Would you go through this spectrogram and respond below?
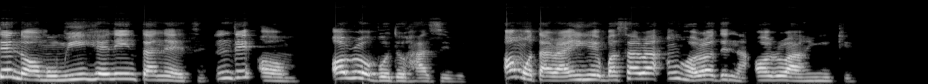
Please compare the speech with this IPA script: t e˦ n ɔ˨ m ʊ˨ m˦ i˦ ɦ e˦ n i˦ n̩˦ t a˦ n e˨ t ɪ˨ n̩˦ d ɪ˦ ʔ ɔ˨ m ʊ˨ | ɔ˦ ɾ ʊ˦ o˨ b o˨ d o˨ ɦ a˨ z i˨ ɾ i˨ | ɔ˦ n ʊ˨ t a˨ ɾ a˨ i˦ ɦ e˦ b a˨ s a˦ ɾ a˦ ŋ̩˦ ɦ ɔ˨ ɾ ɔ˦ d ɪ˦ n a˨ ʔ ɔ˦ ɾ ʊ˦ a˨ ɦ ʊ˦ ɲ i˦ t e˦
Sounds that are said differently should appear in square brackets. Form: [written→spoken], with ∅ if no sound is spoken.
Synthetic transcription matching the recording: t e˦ n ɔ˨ m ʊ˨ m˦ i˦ ɦ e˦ n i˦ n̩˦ t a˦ n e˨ t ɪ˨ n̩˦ d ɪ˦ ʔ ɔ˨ m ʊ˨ | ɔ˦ ɾ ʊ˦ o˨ b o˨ d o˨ ɦ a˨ z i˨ ɾ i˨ | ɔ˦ [n→m] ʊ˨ t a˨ ɾ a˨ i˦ ɦ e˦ [b→ɡ͡b] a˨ s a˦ ɾ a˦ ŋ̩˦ ɦ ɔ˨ ɾ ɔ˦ d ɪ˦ n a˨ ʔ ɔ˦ ɾ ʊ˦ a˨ ɦ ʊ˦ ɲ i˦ [t→k] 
